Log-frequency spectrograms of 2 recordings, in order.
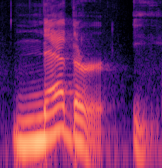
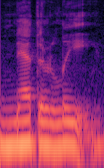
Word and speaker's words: Nethery: her name is Joyce Nethery. Nethery. I wanted to put an L in there so bad. I wanted it to be Netherly, but it's Nethery.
